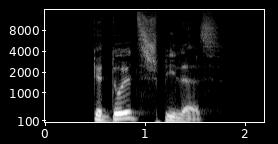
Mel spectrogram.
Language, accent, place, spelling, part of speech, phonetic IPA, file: German, Germany, Berlin, Geduldsspieles, noun, [ɡəˈdʊlt͡sˌʃpiːləs], De-Geduldsspieles.ogg
- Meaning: genitive of Geduldsspiel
